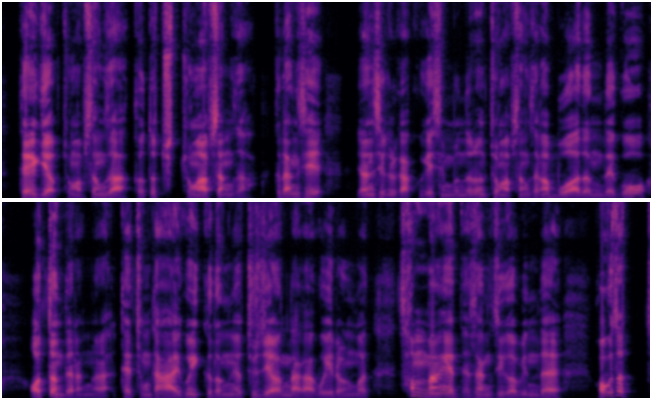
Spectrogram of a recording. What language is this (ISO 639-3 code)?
kor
